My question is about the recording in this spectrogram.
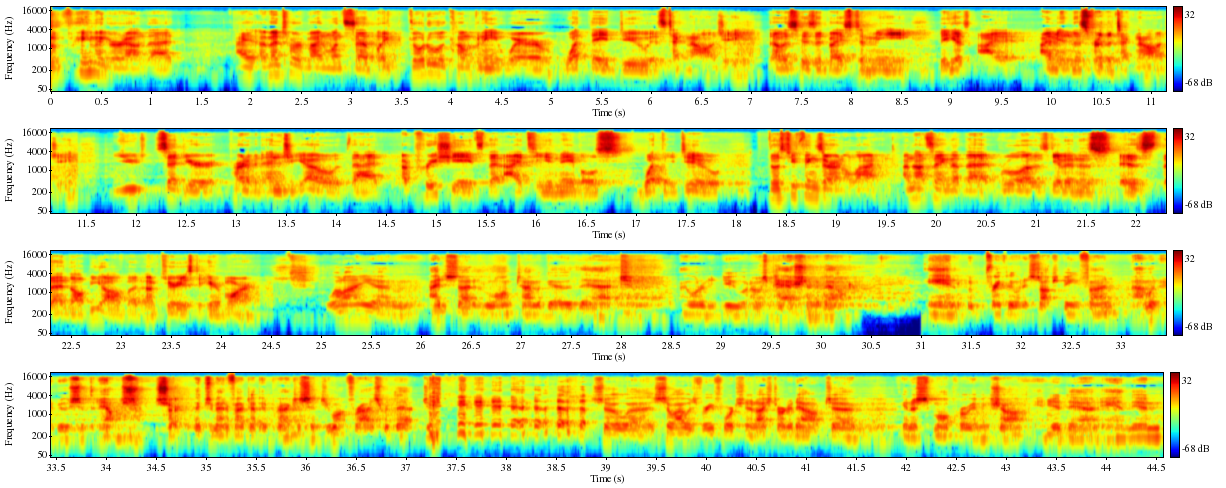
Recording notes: This interview was recorded in an echoey room with a single mic, so the sound quality is a little rough.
